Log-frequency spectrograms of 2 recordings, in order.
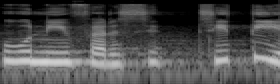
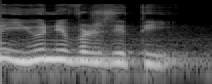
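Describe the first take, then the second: First: The word begins with a plain vowel sound. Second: The word begins with a consonant 'y' sound. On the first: The speaker calls it wrong. "jangan university ya" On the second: The speaker calls it right. "Yang benar itu bacanya university. ... bunyinya dia bukan huruf vokal, tapi konsonan"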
